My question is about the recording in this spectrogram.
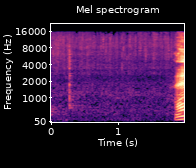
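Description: Faint, steady sizzle of large meatballs simmering in sauce in a pan on the stove, with a small click about a quarter second in.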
